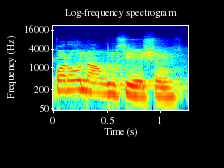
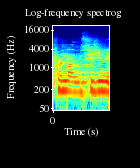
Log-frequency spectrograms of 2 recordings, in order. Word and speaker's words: pronunciation: प्रोनाउंस करते हैं तो वो कहते हैं प्रोनाउंस एशन तो इट्स a English word it's not English vocabulary English प्रोनंसिएशन तो द the correct प्रोनंसिएशन इज फ फ फ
